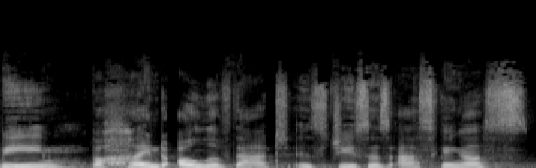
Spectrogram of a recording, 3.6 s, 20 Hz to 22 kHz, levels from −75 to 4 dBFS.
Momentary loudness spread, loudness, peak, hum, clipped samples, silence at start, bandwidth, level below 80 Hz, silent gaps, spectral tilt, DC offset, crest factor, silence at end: 8 LU; -20 LUFS; -2 dBFS; none; under 0.1%; 0 s; 14.5 kHz; -76 dBFS; none; -5 dB/octave; under 0.1%; 18 dB; 0.05 s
